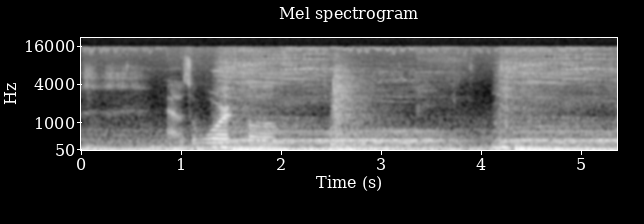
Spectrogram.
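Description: A magical spell shimmers with a rising chime.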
